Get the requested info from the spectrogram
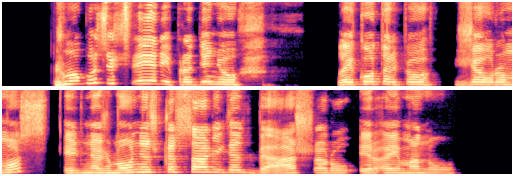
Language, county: Lithuanian, Kaunas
